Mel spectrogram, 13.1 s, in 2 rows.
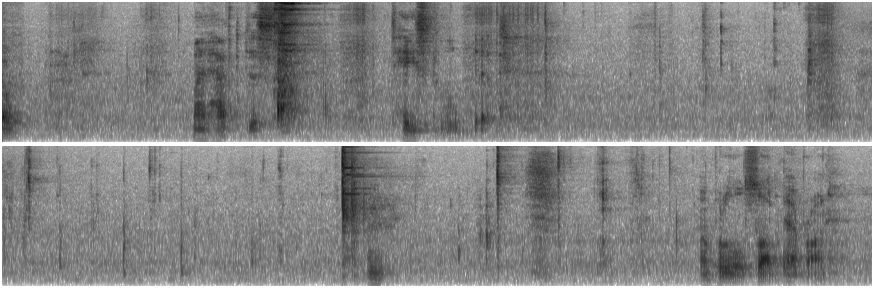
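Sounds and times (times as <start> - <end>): person chewing: 4.8 - 8.8.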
